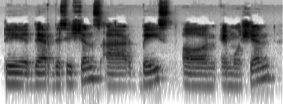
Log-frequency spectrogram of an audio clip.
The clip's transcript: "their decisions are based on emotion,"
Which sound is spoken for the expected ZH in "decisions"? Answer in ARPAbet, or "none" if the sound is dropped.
SH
